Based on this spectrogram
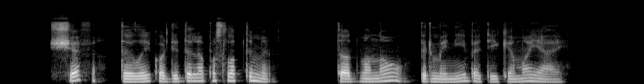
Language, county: Lithuanian, Kaunas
